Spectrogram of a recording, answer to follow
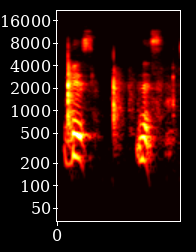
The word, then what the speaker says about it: business: 북미 표준 발음. 몇 박자? 두 박자. 끊어서 business. 해볼까요? business. business 아니고 business. 뭔 차이야? 달라요. 박자가 띵띵이에요. business. biz 해서 z, z 들어가면 모음이 들어가면 안 돼요.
